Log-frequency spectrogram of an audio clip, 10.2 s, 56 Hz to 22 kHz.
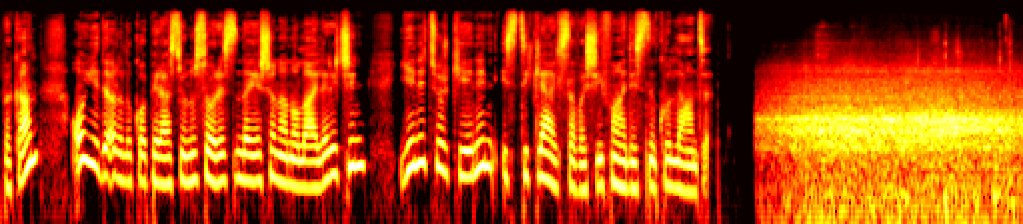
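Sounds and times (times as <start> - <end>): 
speech: 0.0 - 7.8
metro train running on rails on the Sincan–Batıkent line in Turkey: 7.6 - 10.2.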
